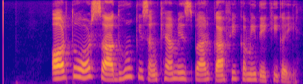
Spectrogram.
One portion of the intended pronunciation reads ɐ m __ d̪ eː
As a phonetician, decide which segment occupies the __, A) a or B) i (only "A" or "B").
B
